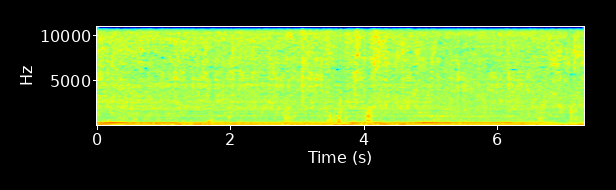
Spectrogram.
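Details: Restored 122cc Honda C70 Cub after starter and clutch problems fixed: small single putters at an even idle with smooth, regular beat, no knocks, rattles or misses; normal healthy idle.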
